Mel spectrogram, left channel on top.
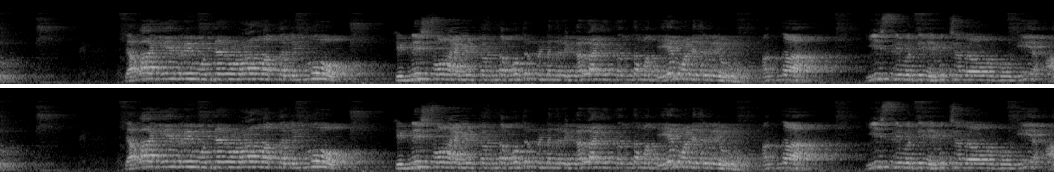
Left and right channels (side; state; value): both; identical; correlation 1.00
